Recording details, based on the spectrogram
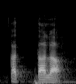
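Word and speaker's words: قتّل: So this is because there are two ta that have come together and they're not written together. Instead, there is a symbol of tashdid, shad, which gives you the understanding that they're both together. So there is, had it not been written like that, it would have been qat tala. That's how it is actually.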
